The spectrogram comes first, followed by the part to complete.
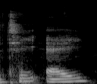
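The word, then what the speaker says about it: た: The TA like TA in target.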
